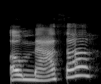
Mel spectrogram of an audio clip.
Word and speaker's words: O'Mather: I watched some of the court TV, the trial of it, and the way that she pronounced it was Omatha. Omatha, okay. Because O'Mather sounds like a her name to me.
